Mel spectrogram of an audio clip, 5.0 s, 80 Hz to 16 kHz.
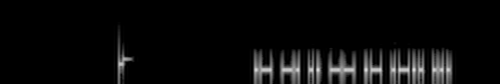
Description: Morse code, heard as a keyed tone, about 34 wpm, 700 Hz. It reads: ANIMALS
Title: ES:S Suffix - Top 100 Words with Base Words 35wpm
